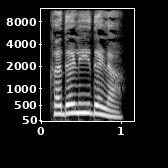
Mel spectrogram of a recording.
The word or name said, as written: ಕದಳೀದಳ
